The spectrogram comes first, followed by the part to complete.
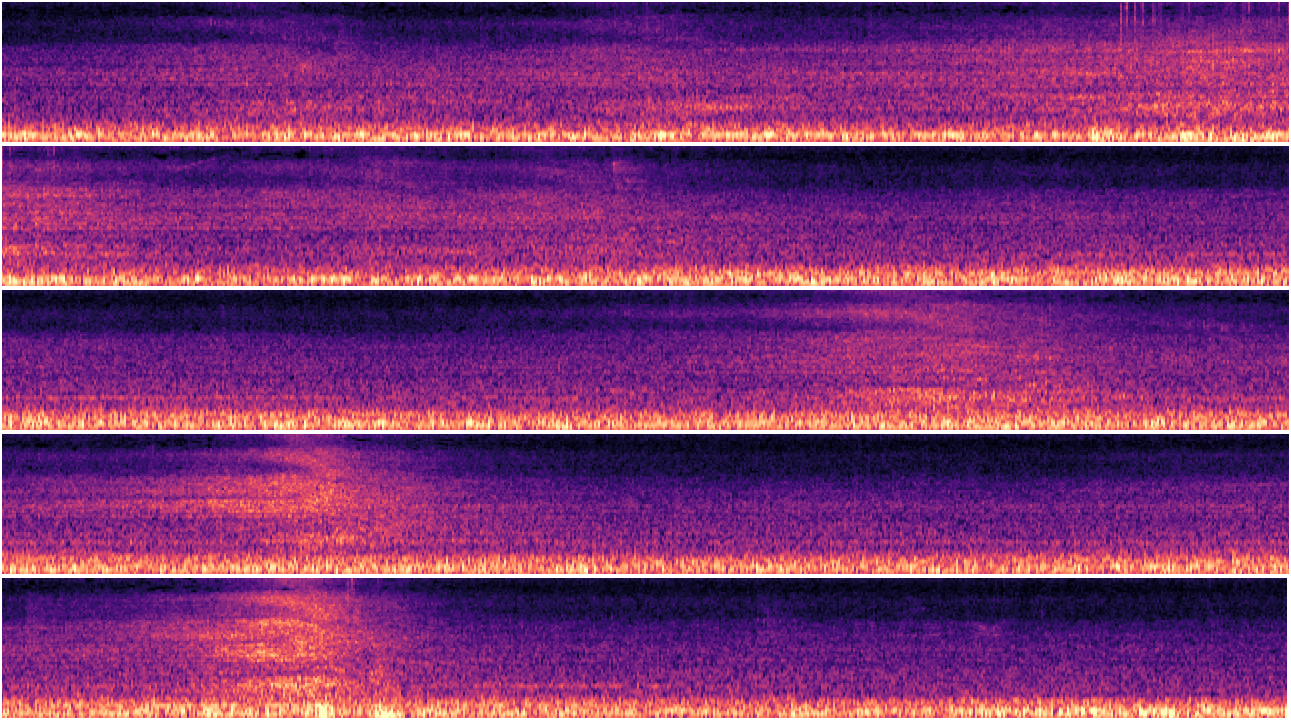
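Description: Steady engine and road rumble heard inside a small car's cabin as it drives along a city street. A few brief louder sounds come through at intervals, the loudest near the end.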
